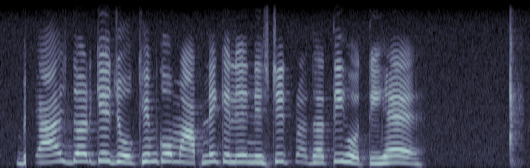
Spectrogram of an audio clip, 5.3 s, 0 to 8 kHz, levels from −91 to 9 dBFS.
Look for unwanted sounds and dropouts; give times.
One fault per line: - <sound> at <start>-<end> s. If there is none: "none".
- thud at 5.1-5.2 s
